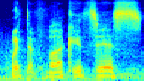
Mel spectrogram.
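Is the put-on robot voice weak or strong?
strong. A stronger, fuller put-on Mister Handy voice.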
